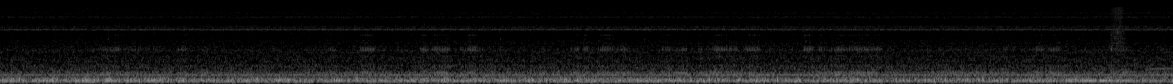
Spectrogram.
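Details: Xbox One playing a game disc: steady low whirring hum with a faint tone and light rapid ticking lasting about 20 minutes; abnormal disc drive noise.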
